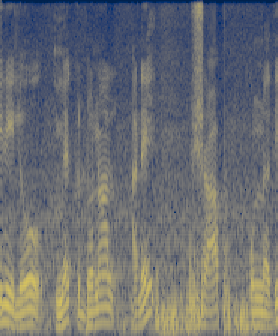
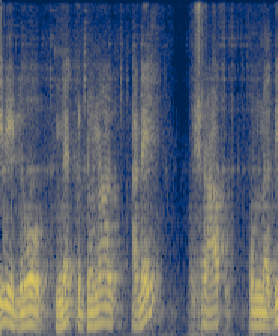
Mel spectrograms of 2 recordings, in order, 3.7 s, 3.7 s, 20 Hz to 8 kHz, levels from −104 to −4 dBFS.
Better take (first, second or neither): first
